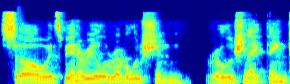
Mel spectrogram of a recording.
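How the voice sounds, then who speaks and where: With a Montenegrin accent, a man speaks at a moderate pace in a fairly low, dark, mellow voice, his intonation fairly even against a quiet background. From Montenegro. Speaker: freelance web developer. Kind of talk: interview. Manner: halting, repeats words.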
